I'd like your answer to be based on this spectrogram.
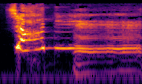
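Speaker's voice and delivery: a drawn-out mock shout of the name; mom shouting name. Groom's mom grabbing the mic and yelling his nickname. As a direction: call the nickname across the room. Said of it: "何言ったかっていうと".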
